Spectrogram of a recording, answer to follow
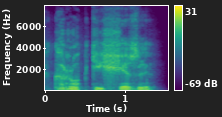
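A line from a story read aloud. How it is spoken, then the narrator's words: Whisper. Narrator (Russian): подозрительный, встревоженный взгляд, она шепнула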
